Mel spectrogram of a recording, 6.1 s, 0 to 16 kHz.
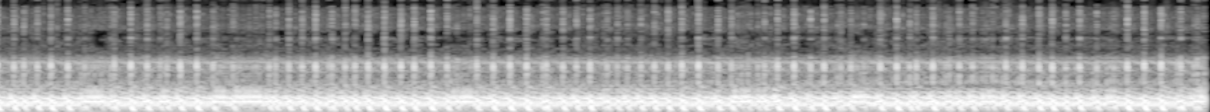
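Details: Poulan 3000 chainsaw, brought in not running, serviced with old dirty fuel drained and fresh fuel added; steady, slightly burbly, uneven high-speed run with a soft rhythmic stutter, running a little rich, low-speed screw to be adjusted.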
